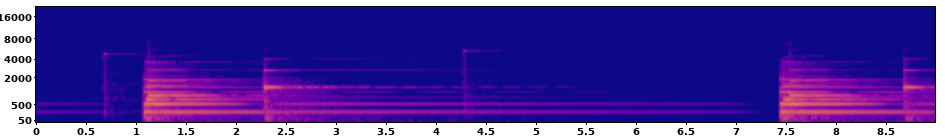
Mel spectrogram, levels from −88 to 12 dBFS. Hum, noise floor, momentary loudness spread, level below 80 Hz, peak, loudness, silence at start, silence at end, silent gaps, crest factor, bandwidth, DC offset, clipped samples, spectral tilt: none; -81 dBFS; 24 LU; -68 dBFS; -14 dBFS; -32 LUFS; 0.65 s; 0 s; none; 22 dB; 5.8 kHz; under 0.1%; under 0.1%; -8 dB/octave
